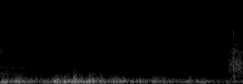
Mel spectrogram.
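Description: Quiet outdoor background: a low steady rumble with a few faint, short, high chirps.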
